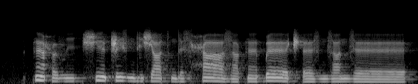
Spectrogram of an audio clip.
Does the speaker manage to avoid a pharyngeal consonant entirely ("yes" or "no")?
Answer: no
